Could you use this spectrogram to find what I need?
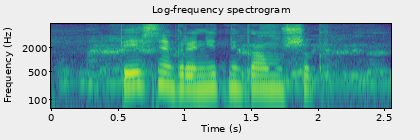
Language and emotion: Russian, neutral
